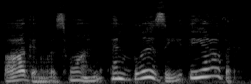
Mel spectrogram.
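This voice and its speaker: A woman hosting storytime, reading a rhyming children's picture book aloud with expressive, rhythmic delivery. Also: mid-range voice, normal speed, husky. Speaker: storytime host, reader.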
